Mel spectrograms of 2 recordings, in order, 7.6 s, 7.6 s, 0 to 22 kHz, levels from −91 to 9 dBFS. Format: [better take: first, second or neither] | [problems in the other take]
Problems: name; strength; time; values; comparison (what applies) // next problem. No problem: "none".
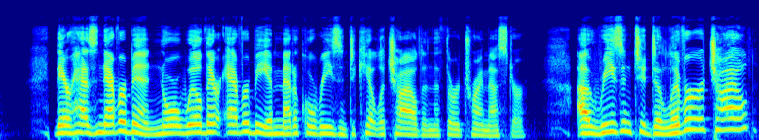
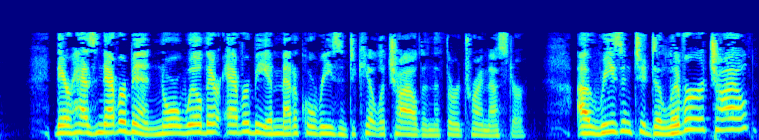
first | garbled, watery; slightly; nothing above 8 kHz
